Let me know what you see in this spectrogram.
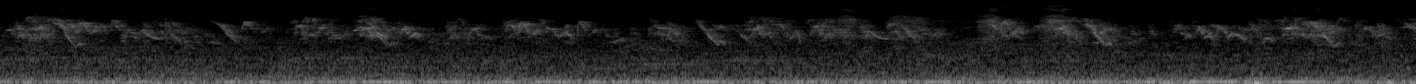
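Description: Birds chirping steadily, a dense run of short, quick chirps, over a low steady hum.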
